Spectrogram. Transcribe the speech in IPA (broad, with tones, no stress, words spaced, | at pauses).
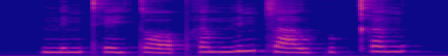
n̪ɪ˨˧ŋt̪ʰe˨j t̪ɔː˨˩pʰɐ˧mn̪ɪ˥ŋt͡saː˨w kʷɪ˧k̚t̪ʰɐ˥ŋ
